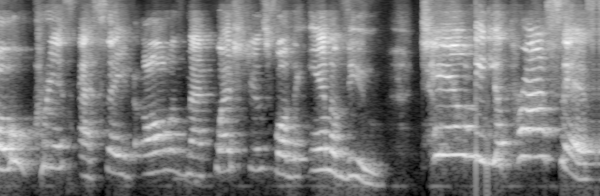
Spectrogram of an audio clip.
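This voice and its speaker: Speaking very slowly with an Atlanta accent, a woman swings her pitch very widely. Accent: Southern, Atlanta. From Atlanta, US South. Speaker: YouTube interviewer. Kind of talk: casual interview.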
